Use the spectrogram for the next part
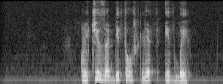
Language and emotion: Russian, neutral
